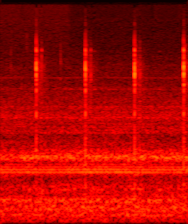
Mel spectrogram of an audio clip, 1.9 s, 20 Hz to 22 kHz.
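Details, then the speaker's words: Vevor Chinese diesel heater in run state on level 3 after a modification (bubbles seen): steady soft clicks about twice a second over fan hum; noticeably quieter but not silent. "I I'll say this has made a difference is it quiet is it silent absolutely not is it quieter yes"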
